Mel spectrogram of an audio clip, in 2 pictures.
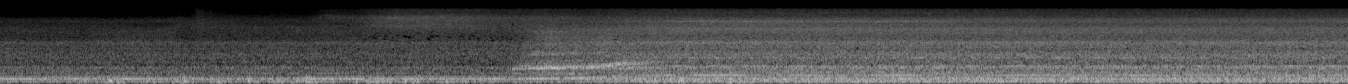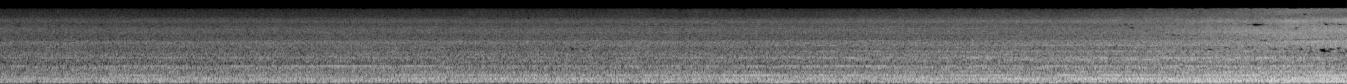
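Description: Taiwan Railway E1000-series push-pull electric power car starting off from a station: a steady hum, then about five seconds in a short rising whine as it takes power, then a steady tone over running noise that grows louder as the power car draws past.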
